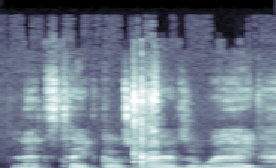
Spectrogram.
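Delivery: usual speaking voice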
